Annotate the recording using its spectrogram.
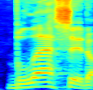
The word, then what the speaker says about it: blessed: it's two syllables blessed are rather than blessed are but as familiar as the beatitudes are they are also very misunderstood and misrepresented.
